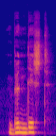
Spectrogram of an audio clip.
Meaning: Bundist, adherent of Bundism
- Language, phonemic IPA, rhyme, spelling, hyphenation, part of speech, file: Dutch, /bunˈdɪst/, -ɪst, bundist, bun‧dist, noun, Nl-bundist.ogg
